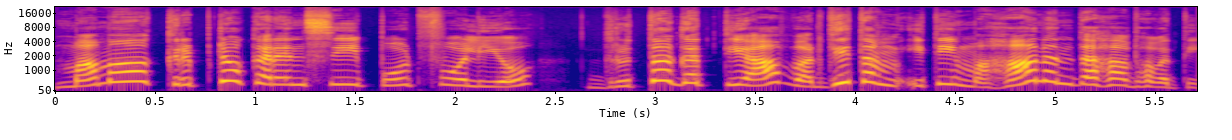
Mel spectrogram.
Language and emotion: Sanskrit, happy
